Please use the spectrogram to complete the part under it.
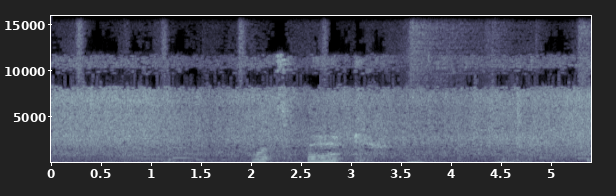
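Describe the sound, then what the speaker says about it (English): Steady rain falls outdoors as a dense, even hiss throughout, with people talking and brief voices rising over it. "wow, it's raining."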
